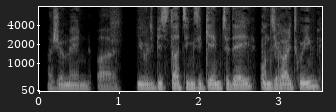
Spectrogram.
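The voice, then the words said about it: Impression of Arsene Wenger. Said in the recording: “It's good impression.”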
